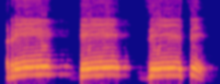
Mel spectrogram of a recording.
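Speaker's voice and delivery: रे, डे, जे, से drawn out one by one; slow letter drill. Shown as a demonstration. Teacher slowly repeating letters so students can copy. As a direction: give each letter its own slow beat. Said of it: "इसमें कोई फर्क नहीं".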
